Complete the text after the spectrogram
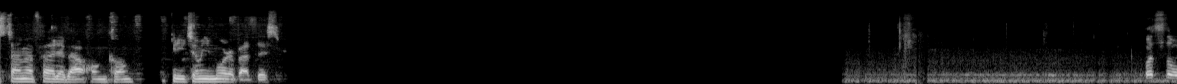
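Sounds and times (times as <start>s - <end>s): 
speech: 0.0s - 2.9s, 11.4s - 11.7s
interior road noise from a moving car: 8.4s - 11.7s.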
